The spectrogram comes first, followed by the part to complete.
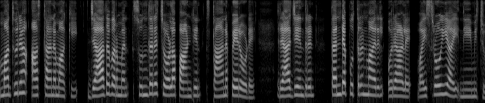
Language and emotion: Malayalam, neutral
